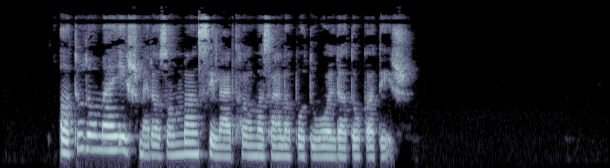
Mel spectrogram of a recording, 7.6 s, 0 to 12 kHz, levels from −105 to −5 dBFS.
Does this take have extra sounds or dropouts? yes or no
no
